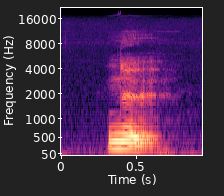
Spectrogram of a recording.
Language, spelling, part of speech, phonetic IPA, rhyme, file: Hungarian, nő, noun / verb, [ˈnøː], -nøː, Hu-nő.ogg
- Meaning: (noun) 1. woman 2. female partner or lover, mistress, girlfriend 3. wife (sometimes still occurring e.g. in the phrase nőül vesz (“to marry [a woman]”))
